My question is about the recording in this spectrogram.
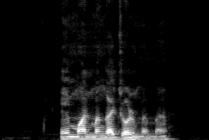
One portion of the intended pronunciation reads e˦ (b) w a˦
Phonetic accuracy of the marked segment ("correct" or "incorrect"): incorrect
